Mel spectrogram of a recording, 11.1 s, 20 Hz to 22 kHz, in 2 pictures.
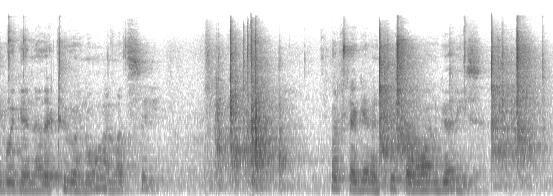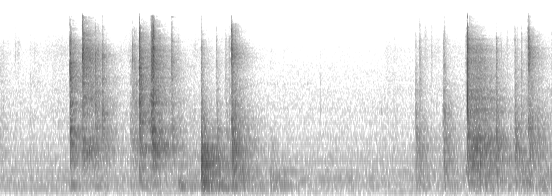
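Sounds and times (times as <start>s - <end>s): vending machine clacks and rattles: 3.5s - 5.5s.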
